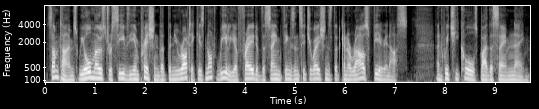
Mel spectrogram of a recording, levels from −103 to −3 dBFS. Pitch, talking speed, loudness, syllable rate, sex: 130 Hz, 205 wpm, -19 LUFS, 5.4 syllables/s, male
